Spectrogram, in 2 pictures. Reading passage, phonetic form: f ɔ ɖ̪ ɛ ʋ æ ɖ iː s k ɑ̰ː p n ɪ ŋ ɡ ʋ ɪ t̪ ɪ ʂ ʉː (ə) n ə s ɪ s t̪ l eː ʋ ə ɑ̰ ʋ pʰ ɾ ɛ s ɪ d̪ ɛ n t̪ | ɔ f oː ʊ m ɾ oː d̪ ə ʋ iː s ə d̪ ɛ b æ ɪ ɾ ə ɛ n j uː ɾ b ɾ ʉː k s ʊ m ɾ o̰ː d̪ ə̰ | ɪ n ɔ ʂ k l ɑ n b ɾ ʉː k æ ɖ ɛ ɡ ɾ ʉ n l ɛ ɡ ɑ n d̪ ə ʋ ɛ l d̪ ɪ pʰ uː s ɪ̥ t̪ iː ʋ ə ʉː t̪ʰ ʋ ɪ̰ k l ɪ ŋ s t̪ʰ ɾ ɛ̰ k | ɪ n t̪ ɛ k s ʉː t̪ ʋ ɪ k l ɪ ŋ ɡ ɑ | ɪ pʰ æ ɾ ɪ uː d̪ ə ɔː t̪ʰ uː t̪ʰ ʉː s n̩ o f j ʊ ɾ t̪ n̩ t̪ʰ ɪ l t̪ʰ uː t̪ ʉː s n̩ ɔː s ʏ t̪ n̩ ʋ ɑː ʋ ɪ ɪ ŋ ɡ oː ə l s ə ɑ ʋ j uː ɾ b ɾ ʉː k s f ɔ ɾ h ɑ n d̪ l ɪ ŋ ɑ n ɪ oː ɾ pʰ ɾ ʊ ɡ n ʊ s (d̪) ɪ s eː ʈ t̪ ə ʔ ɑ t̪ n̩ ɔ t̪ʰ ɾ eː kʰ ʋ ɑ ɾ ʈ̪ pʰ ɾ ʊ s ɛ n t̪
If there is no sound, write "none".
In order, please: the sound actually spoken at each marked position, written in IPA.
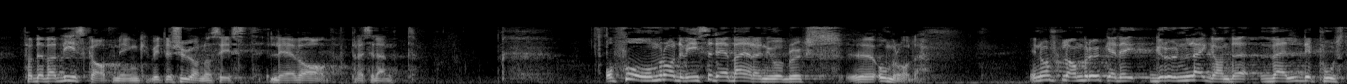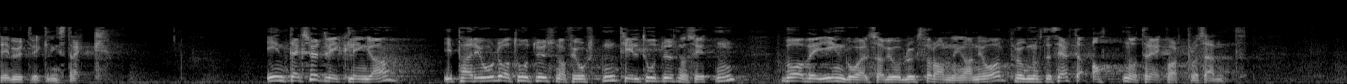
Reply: ɑ, t̪

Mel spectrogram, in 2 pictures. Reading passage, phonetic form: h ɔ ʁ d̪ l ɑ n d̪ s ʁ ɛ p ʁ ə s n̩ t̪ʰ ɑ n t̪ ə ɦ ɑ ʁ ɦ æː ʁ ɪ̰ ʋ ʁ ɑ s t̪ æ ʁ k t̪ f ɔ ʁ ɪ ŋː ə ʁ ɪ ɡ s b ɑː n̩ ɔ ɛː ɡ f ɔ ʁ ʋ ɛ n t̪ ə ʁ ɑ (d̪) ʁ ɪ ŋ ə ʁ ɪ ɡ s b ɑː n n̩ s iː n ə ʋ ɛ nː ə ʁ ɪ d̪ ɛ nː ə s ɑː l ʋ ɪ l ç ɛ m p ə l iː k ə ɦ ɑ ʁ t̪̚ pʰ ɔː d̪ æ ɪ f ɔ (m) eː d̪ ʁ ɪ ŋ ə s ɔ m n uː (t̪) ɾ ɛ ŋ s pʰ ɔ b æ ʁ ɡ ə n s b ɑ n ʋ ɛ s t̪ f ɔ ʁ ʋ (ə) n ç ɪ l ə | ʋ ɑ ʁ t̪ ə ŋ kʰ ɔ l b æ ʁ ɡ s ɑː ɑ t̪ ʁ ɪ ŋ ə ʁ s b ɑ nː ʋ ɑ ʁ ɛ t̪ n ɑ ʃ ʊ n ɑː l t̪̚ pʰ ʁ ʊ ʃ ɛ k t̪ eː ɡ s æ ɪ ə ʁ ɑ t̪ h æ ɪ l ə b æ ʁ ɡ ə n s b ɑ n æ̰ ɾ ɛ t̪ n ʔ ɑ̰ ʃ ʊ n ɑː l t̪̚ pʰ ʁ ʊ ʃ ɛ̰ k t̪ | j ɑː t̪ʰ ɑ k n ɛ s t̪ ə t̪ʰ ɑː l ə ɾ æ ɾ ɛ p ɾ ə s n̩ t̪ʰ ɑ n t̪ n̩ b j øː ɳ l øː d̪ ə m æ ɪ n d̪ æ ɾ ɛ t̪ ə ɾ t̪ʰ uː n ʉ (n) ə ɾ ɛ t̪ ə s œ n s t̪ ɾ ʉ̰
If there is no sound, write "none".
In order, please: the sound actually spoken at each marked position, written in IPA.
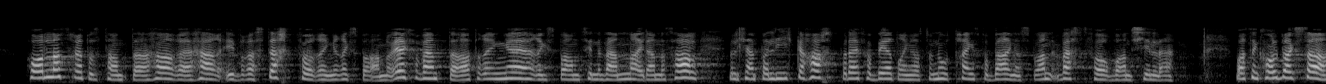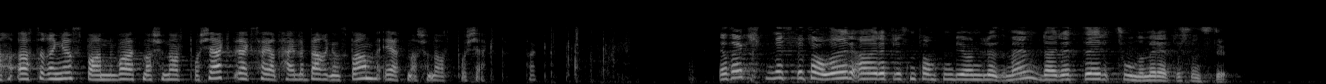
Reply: t̪, b, t̪ʰ, ɑ, m

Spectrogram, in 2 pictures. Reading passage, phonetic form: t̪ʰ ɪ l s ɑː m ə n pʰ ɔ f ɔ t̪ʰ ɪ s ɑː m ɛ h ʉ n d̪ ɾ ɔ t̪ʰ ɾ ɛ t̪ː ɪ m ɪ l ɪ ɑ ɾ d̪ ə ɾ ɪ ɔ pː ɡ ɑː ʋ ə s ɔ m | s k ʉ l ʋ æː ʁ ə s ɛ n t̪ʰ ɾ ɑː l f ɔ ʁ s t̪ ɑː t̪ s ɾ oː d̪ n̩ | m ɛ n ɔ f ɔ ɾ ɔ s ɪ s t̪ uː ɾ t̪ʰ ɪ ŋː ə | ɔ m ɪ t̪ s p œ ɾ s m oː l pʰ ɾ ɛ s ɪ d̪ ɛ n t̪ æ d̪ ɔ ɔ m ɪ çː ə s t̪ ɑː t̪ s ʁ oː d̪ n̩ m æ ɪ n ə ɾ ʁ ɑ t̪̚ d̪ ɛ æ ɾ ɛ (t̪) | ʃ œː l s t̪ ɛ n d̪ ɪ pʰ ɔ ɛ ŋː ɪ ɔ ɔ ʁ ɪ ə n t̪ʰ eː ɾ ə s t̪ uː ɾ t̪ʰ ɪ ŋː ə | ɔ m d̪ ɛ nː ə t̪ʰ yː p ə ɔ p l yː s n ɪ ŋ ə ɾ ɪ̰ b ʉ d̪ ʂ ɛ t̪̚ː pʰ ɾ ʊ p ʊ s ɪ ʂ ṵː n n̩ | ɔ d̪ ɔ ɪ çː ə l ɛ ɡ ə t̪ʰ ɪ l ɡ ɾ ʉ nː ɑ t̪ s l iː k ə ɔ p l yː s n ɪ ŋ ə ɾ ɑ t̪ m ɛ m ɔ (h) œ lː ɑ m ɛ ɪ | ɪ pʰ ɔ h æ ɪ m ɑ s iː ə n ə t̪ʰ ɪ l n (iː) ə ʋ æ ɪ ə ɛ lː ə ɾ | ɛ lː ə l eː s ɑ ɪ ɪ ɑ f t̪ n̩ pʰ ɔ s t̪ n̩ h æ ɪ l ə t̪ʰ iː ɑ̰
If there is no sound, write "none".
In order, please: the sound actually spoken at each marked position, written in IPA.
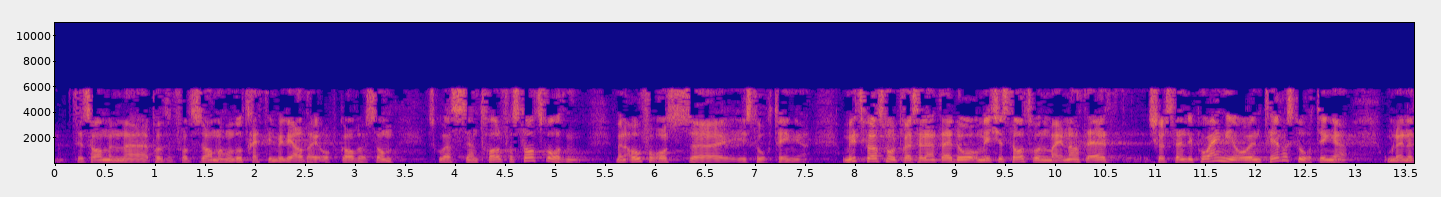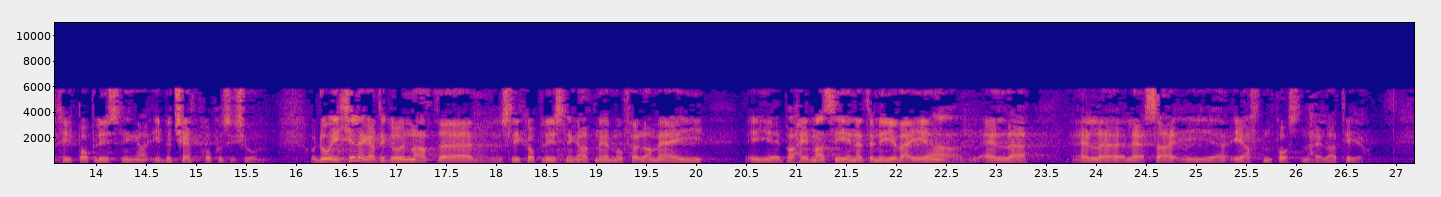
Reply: t̪, f, yː

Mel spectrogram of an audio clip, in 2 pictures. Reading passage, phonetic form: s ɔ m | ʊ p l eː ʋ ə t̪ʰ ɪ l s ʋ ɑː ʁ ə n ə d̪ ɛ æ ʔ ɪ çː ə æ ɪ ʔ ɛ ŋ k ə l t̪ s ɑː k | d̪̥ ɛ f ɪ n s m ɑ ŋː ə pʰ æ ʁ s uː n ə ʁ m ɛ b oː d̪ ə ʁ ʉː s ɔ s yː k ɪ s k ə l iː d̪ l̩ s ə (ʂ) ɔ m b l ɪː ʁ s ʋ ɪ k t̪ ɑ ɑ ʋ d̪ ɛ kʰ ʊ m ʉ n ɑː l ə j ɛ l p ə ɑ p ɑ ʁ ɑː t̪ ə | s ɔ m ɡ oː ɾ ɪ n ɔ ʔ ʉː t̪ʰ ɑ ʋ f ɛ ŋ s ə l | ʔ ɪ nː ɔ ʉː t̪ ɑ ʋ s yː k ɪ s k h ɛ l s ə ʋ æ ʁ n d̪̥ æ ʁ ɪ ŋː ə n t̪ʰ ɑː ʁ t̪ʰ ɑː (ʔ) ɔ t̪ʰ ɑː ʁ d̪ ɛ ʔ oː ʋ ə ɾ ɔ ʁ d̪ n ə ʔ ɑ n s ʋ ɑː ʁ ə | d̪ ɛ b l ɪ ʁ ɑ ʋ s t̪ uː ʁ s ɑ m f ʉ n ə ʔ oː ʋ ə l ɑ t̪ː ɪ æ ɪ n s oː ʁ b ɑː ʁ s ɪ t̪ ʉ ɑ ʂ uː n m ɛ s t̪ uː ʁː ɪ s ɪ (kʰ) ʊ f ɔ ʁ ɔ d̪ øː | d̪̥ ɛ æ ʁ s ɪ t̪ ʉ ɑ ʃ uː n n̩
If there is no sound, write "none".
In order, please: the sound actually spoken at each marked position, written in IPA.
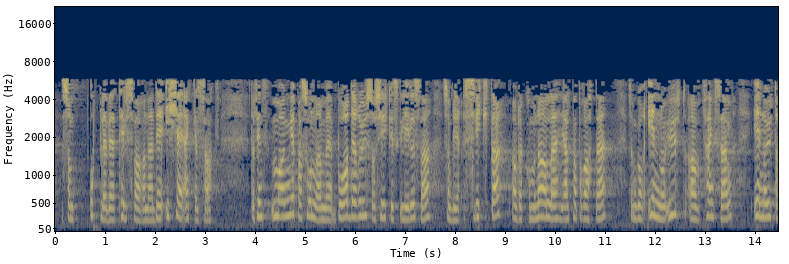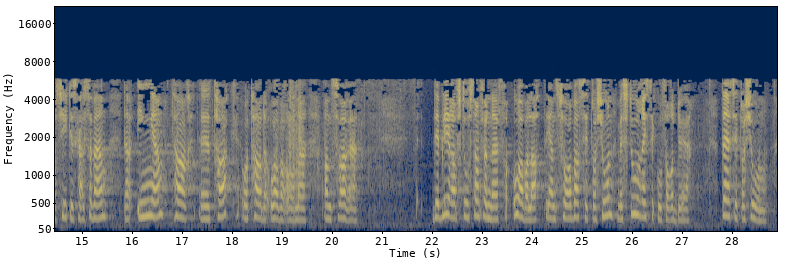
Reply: s, k, k

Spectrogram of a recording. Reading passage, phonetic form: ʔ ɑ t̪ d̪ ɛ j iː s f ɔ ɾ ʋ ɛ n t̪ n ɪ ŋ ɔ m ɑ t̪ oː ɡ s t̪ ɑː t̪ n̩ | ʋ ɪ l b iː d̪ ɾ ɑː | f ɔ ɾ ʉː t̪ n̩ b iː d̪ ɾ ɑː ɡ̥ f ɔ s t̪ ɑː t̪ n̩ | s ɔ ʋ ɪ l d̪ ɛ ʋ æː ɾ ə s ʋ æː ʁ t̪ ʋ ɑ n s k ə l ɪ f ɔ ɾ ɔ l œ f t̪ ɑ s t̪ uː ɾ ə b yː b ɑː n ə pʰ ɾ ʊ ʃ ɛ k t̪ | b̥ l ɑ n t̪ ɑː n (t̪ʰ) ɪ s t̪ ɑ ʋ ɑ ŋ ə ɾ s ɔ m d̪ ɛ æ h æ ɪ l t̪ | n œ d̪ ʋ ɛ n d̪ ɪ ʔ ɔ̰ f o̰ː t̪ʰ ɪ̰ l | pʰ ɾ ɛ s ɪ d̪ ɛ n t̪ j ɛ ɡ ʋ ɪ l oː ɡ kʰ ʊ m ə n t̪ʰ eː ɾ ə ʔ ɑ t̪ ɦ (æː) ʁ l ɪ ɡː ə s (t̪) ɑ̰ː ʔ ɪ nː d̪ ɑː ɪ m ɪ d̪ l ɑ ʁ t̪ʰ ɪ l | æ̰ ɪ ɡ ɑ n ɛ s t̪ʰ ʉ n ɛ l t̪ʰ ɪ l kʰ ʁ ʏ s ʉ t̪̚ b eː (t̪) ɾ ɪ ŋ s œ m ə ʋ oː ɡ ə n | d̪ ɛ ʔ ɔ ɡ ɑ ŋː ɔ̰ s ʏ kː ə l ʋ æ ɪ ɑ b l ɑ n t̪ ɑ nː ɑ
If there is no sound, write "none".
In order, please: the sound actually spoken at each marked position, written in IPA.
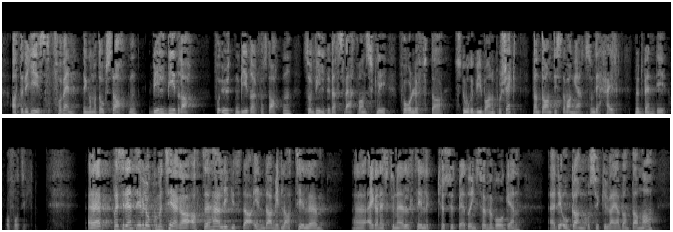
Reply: t̪, æː, d̪, d̪

